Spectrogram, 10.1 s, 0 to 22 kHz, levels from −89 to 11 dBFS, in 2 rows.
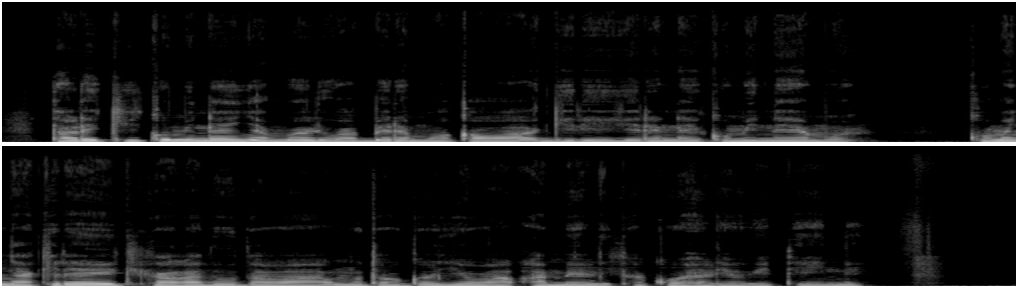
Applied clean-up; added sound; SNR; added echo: neural mask model DeepFilterNet 3.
